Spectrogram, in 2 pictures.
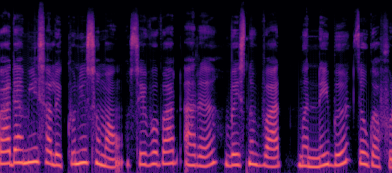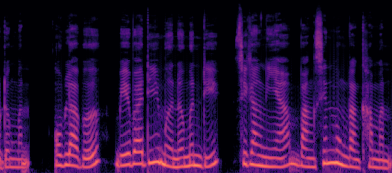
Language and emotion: Bodo, neutral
